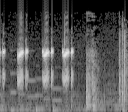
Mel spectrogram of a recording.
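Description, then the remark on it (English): An American bullfrog (Lithobates catasbionus) croaks in four quick, evenly spaced doubled pulses with a buzzy, twangy tone, followed by two rougher, noisier bursts. No one speaks over it. “The Lithobates catasbionus goes...”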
